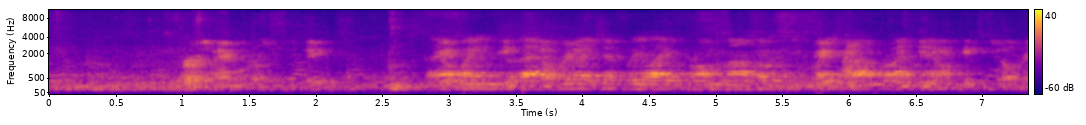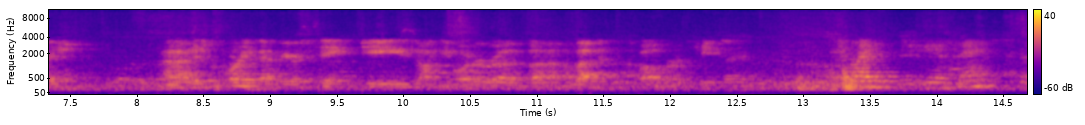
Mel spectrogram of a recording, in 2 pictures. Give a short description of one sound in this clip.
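A man speaks calmly over a loudspeaker.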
